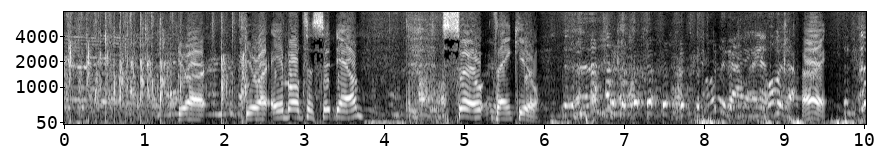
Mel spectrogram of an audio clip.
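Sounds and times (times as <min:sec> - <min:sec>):
audience applause: 0:00.0 - 0:02.6
murmuring voices: 0:00.0 - 0:10.0
speech: 0:01.4 - 0:10.0
laughter: 0:06.2 - 0:08.5, 0:09.8 - 0:10.0.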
